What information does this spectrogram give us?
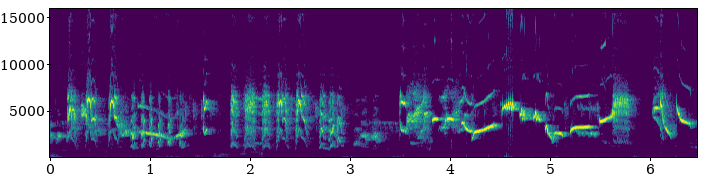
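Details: Captive-bred Oriental magpie-robin singing a nonstop rolling song: rapid buzzy trills and rattles alternate with bright, sliding whistled notes, the phrases running almost without pause in a quiet indoor setting.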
